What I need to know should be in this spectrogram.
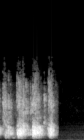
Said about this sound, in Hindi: आप सभी से अनुरोध करता हूं कि इनके इस अथक प्रयास के लिए तालियों से एक बार उनका स्वागत कीजिए।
